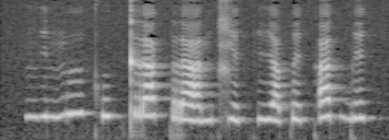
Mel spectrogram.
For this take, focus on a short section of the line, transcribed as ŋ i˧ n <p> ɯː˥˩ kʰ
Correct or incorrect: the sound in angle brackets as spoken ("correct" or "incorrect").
incorrect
